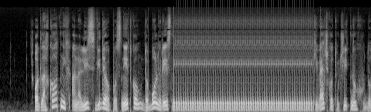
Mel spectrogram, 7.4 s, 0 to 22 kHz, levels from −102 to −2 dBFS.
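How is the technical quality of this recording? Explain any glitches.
At 3.52 s the speech abruptly gives way to a rapid, mechanical stutter lasting until 6.27 s. A single 46 ms fragment repeats about 60 times, at 21.5 repetitions per second, producing a rough, machine-gun rattle instead of the continuing speech. This is a system hang loop: the computer or audio driver froze while the sound hardware kept replaying the same ring buffer. The 46 ms loop length fits a 2048-sample buffer.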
